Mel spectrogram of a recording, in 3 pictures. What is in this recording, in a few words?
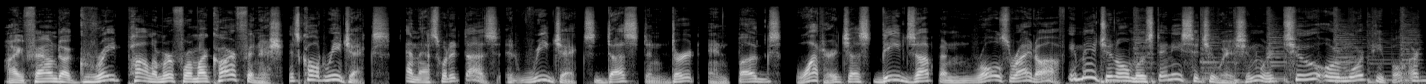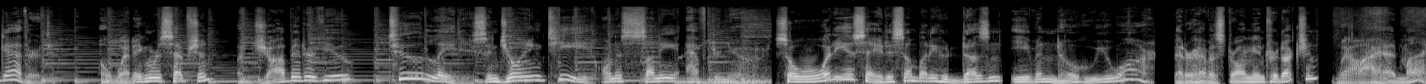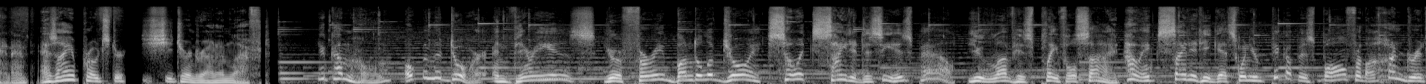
non-announcer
